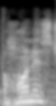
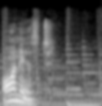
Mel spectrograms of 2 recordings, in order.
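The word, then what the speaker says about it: honest: এনই এস টি অনেস্ট এখানে কিন্তু হনেস্ট না এটা হচ্ছে অনেস্ট ঠিক আছে এই অনেস্ট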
